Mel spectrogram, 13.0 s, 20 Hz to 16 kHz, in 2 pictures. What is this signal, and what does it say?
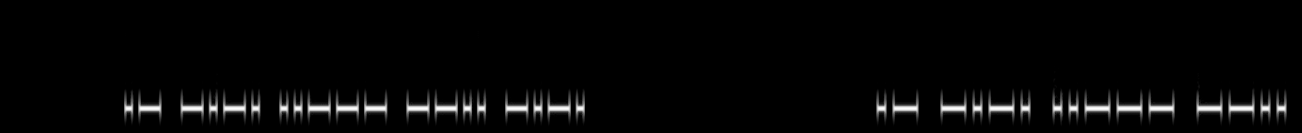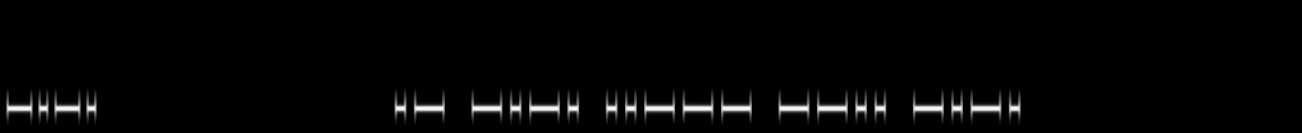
Morse code, heard as a keyed tone, about 33 wpm, 700 Hz. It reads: AC2ZC AC2ZC AC2ZC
